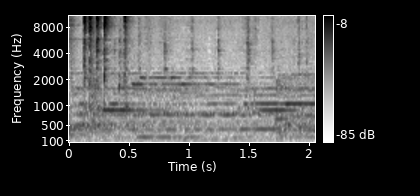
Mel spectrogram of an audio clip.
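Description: Mechanical wind-up kitchen timer ticking just after being wound and set, with a few sharp clicks at the start. Faint music plays underneath.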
